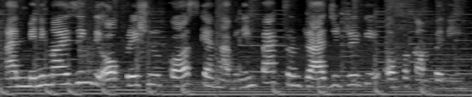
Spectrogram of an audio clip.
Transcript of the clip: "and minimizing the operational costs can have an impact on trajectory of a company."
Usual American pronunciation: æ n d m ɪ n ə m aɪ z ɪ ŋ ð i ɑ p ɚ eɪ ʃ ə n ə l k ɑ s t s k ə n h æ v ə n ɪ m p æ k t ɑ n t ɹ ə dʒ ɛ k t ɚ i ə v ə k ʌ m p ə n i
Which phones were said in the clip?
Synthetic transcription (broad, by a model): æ n d m ɪ n ə m aɪ z ɪ ŋ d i ɑ p ɚ eɪ ʃ ə n ə l k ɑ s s k ə n h æ v ə n ɪ m p æ k t ɑ n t ɹ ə dʒ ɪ t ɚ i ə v ə k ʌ m p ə n i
